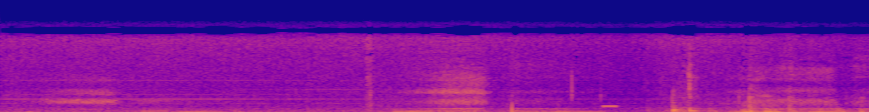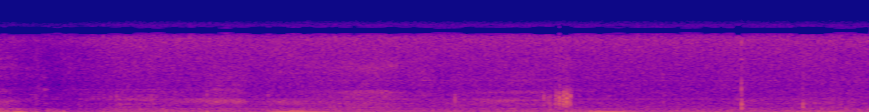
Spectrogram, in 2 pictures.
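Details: Sleeping indoors, the Central Asian Shepherd Dog Kasta gives low rumbling snores and wheezy exhalations in an uneven rhythm, some breaths louder and raspier than others, over faint room noise.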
